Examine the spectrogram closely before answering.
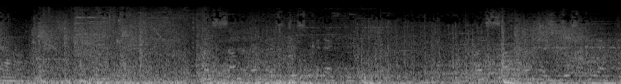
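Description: Magic spells crackle and whoosh in a fierce fight.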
